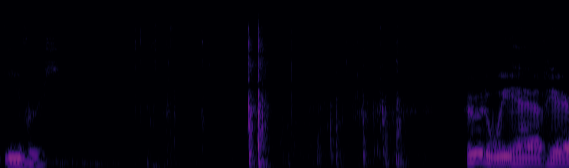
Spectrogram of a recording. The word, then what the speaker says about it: Evers: All my life I thought it was Johnny Evers. Tinkers to Evers to Chance, but his name is pronounced Evers.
